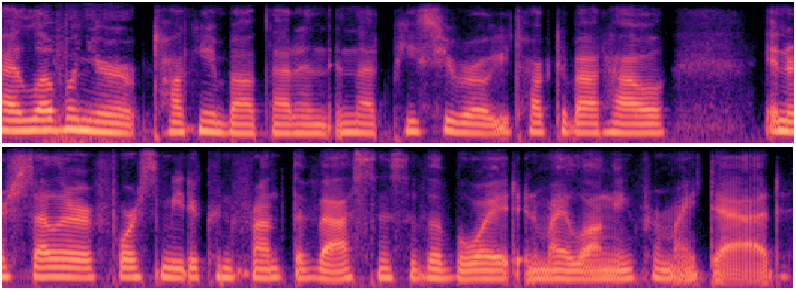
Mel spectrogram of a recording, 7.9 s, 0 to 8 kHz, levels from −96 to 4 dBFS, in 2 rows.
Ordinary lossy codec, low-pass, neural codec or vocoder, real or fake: Opus, 16 kbps; 7.2 kHz; none; real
